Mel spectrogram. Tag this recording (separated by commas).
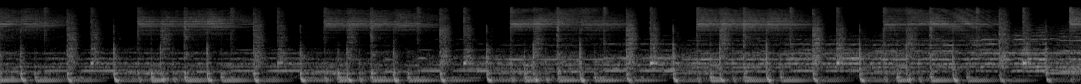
Music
